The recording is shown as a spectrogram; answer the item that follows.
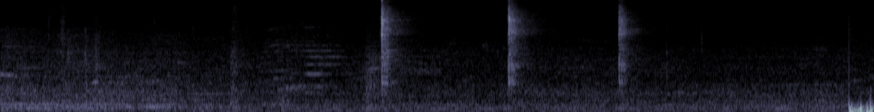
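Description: Three sharp clicks, about a second apart, over a faint background hum.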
